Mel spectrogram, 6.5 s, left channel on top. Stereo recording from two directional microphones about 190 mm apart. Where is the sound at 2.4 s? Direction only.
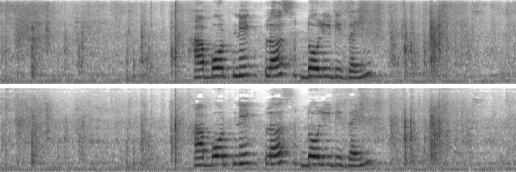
35° left (ahead or behind).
